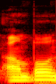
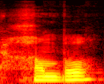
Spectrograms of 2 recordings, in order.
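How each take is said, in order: First: The name is pronounced the local way. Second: The name is pronounced the non-local way. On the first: The speaker is from the area. The speaker calls it right. "you say Humble" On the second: The speaker is from outside the area. The speaker calls it wrong. "not Humble"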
